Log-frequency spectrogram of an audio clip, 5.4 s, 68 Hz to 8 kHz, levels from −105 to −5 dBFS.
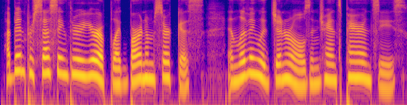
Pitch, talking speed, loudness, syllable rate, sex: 225 Hz, 155 wpm, -19 LUFS, 5.4 syllables/s, female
